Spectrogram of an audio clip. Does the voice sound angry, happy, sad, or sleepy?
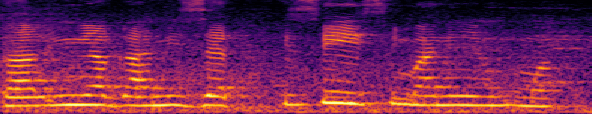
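sad. It is said in a sad voice. "Com muita tristeza"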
